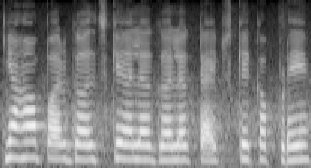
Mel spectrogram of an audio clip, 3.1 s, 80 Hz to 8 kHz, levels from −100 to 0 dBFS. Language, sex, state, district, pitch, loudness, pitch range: Hindi, female, Haryana, Rohtak, 245 Hz, -13 LUFS, 240-260 Hz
